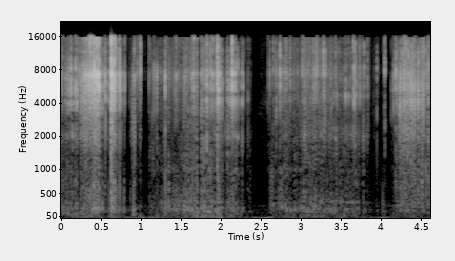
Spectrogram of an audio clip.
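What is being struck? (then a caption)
Stack of polycarbonate CD discs on a spindle. Long acrylic nails scratch along the ridged edge of a tall, solid stack of blank polycarbonate CD-R discs on a plastic spindle base. The sound is a bright, dry, rasping scratch in uneven bursts with brief quiet gaps, carrying little low end.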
